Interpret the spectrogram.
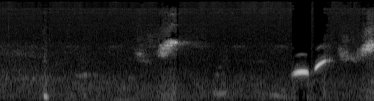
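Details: Unidentified bird chirping outdoors at six in the early morning. A few scattered short chirps, then a bright sliding whistle, then a quick burst of rising, whistled chirps near the end over a low, steady background hum.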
